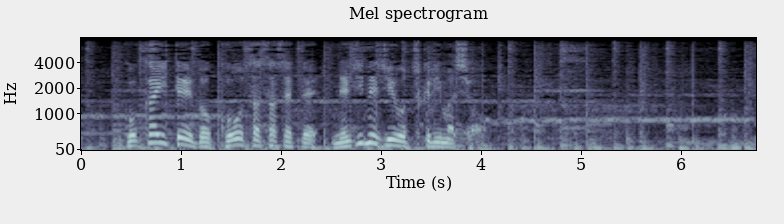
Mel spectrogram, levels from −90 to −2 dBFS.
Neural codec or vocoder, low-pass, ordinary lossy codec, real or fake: vocoder, 44.1 kHz, 80 mel bands, Vocos; 7.2 kHz; none; fake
